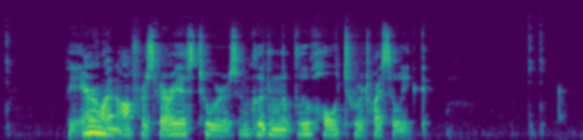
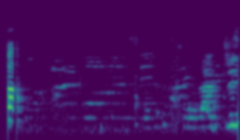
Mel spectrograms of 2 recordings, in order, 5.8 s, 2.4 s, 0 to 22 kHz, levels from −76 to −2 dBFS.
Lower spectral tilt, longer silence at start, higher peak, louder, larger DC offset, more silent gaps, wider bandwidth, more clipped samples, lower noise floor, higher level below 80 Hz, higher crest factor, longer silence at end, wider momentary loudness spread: first, -4 dB/octave vs -1 dB/octave; about the same, 0.05 s vs 0.05 s; first, -2 dBFS vs -6 dBFS; first, -18 LUFS vs -27 LUFS; neither; neither; first, 13 kHz vs 11 kHz; neither; first, -64 dBFS vs -53 dBFS; first, -54 dBFS vs -78 dBFS; second, 18 dB vs 26 dB; first, 0.25 s vs 0 s; second, 16 LU vs 28 LU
